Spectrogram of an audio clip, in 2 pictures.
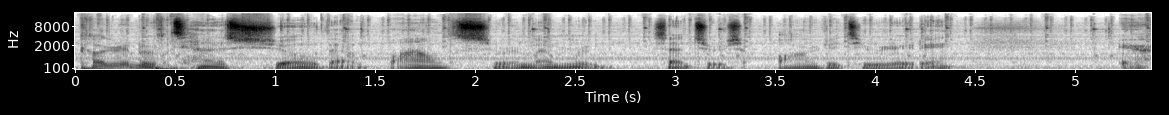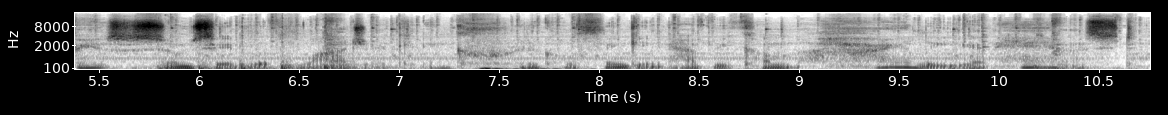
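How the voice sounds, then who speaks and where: A man's voice: sits low, animated, normal speed, creaky. A man playing a research doctor in an audio drama, dictating case notes in a formal, detached, clinical manner. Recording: noisy archive tape with vehicle-like ambience.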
